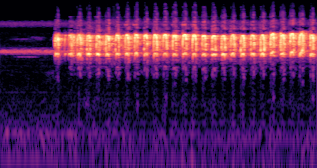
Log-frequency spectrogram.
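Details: A white-rumped shama, its song used to stir silent shamas into song: after a thin steady tone, a fast pulsing trill of about three notes per second, repeated evenly until the end.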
